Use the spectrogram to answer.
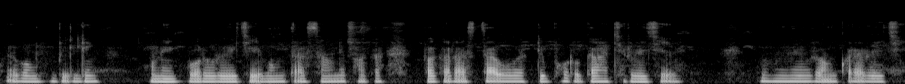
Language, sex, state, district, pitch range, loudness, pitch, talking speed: Bengali, male, West Bengal, Dakshin Dinajpur, 130-135 Hz, -23 LUFS, 135 Hz, 130 wpm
